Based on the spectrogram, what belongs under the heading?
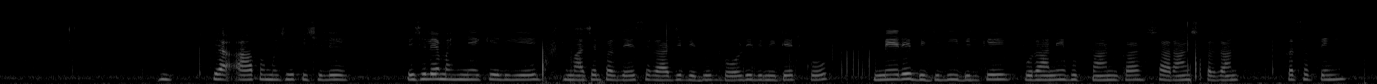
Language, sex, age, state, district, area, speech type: Hindi, female, 45-60, Uttar Pradesh, Sitapur, rural, read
